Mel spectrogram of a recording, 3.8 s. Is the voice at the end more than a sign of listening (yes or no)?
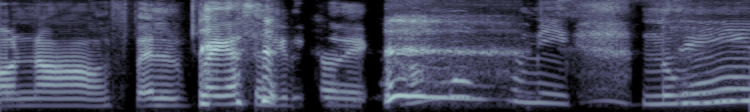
yes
